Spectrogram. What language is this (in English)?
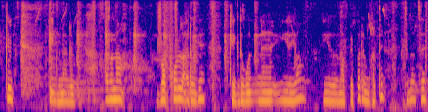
Santali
